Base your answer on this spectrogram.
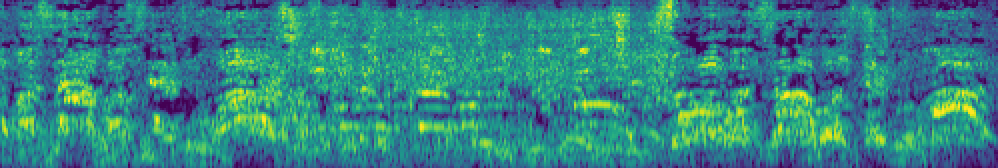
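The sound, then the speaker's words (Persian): A large crowd in Madrid, Spain, shouts the name of Toomaj Salehi together in support of him at a protest, voices rising in loud, rhythmic chants that repeat steadily over a dense wash of cheering and babble. “در مادرید اسپانیا هم عده زیادی در حمایت از توماج صالحی نام او را فریاد زدند.”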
